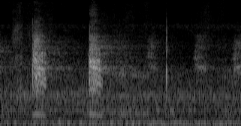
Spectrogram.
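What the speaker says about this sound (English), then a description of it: "I can't think straight with this guinea talking" A male guinea fowl gives a few harsh, raspy calls nearby, two louder bursts followed by fainter ones, in a quiet rural yard.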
